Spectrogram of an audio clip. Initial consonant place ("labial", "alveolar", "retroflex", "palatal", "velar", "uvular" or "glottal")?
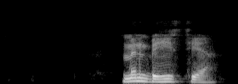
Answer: labial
